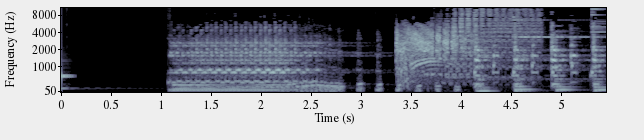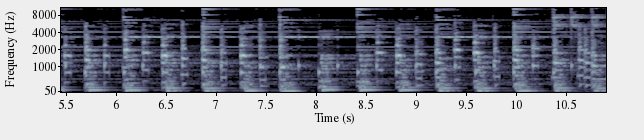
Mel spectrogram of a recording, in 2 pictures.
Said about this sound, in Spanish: Lo que acaban de escuchar es el más reciente material de los músicos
